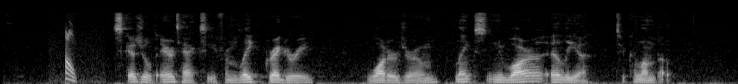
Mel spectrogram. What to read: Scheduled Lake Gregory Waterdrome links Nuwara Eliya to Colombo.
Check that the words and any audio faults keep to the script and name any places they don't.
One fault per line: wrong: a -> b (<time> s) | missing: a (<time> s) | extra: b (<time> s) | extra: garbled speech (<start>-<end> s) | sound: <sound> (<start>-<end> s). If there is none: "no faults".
sound: chirp (0.7-0.8 s)
extra: air taxi from (1.6 s)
